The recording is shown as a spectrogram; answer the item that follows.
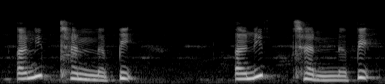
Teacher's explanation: প্রথম চয় হসন্ত, চতে টাচ করে ছ, অনিচ্ছন্নপি, পরে দুটো ন আছে।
